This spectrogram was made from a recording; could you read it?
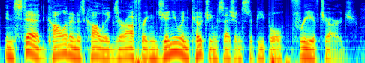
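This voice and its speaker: A man with a fairly low voice hosts an interview podcast. He talks in a conversational presenter style, and the sound is dry, with very little room in it. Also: expressive, a little fast, husky, no echo. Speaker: podcast host.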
